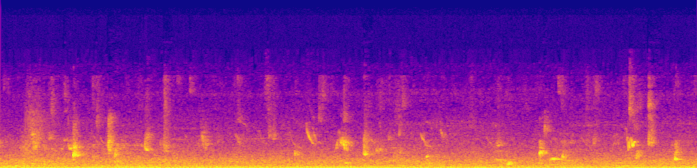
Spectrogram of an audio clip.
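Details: White-rumped munias eating seeds in Burma; thin, high chirps and short twittering notes scattered through the clip over a steady low rumble of background noise.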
